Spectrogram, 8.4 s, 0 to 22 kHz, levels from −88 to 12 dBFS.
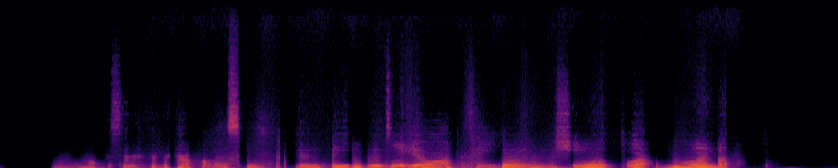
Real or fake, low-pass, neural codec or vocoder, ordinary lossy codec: fake; none; codec, 44.1 kHz, 0.9 kbps, DAC; none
